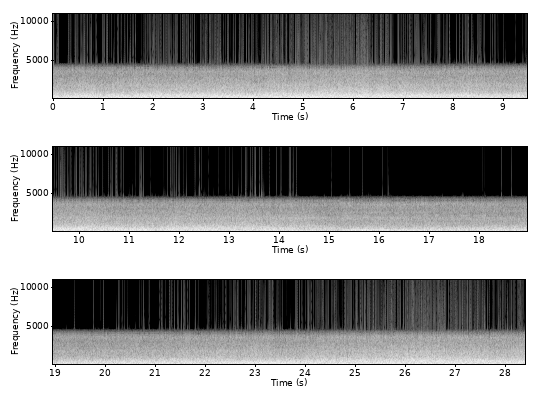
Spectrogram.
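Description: Onboard-camera sound of a FunCub RC plane in flight: its electric motor and propeller running with loud, steady wind rush over the microphone, dipping slightly in level about halfway through.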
